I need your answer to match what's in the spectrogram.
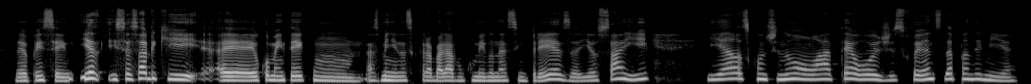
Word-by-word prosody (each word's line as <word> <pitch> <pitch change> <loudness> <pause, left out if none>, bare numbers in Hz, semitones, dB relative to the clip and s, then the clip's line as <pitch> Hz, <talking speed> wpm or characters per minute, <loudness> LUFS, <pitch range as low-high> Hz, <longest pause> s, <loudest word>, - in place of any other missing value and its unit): né, 170 0 0
eu - - -2
pensei 190 0 -1
e 280 -3 +8 0.2
e 225 - -1
você 240 +2 +1
sabe 270 +2 +3
que, 225 -6 +2 0.2
eh, 185 -1 +5
eu 185 - +3
comentei 195 0 +2
com 170 -6 -2
as 180 -1 -6
meninas 185 -1 +2
que - - -37
trabalhavam 175 -1 -1
comigo 180 0 -2
nessa 180 0 -4
empresa 175 +2 -1
e, 170 - -5
eu 185 - -3
saí, 245 +3 0 0.6
e 220 +1 -1
elas 255 +1 -2
continuam 235 0 +1
lá 235 +1 -1
até 255 +2 -2
hoje. 225 -4 -1
Isso 200 0 -10
foi 220 - -1
antes 250 +2 0
da 250 0 -1
pandemia. 215 -9 -2
200 Hz, 190 wpm, -24 LUFS, 180-240 Hz, 0.6 s, e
